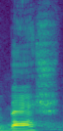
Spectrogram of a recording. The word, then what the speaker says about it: BASHH: just Google BASH. It's spelled BASHH.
